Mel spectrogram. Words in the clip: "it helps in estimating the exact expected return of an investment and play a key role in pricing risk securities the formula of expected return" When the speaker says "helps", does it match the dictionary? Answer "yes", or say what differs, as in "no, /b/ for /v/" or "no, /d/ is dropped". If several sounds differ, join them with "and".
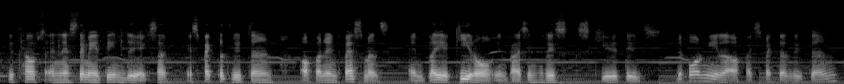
yes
